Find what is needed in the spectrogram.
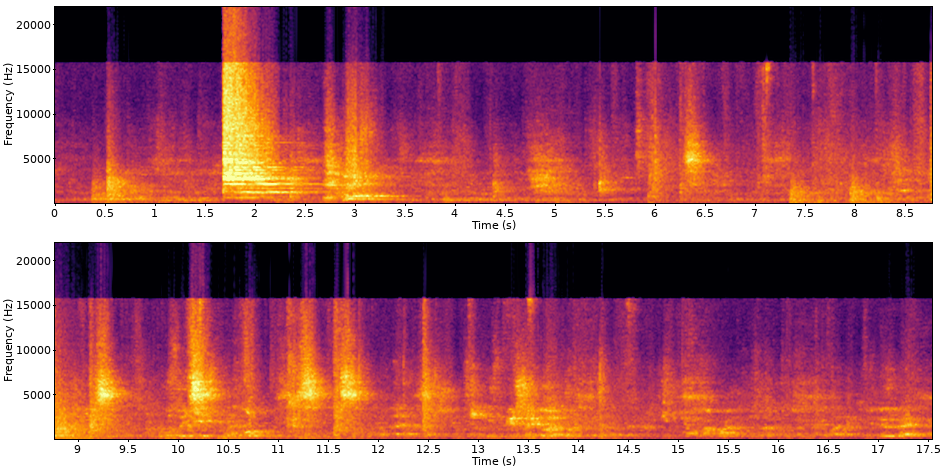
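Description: Boxing ring bell rings once about two seconds in, starting the round, followed by the thuds of gloved punches landing, mixed with shouting voices.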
